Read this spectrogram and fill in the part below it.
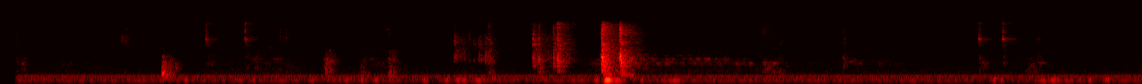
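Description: Keys click on a computer keyboard.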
